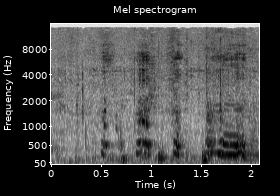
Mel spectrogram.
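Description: Young sheepadoodle puppies making several short, soft whimpers and grunts, scattered through the moment.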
